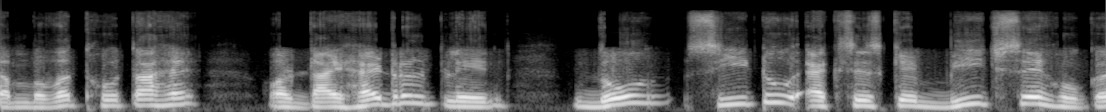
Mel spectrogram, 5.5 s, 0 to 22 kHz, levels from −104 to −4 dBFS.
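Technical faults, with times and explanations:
Throughout: Speex codec. The speech carries a plainly audible hoarse, grainy roughness, which fits a rate near 22 kbps. CELP coding gives the excitation too few bits to copy the voice's fine detail. Unlike MP3's swirling, the damage is noisy and voice-shaped, with nothing above 15.3 kHz.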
